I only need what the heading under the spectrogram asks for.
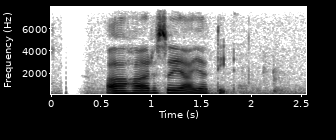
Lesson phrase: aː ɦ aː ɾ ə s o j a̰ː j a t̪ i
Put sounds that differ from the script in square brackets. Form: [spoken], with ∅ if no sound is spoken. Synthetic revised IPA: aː ɦ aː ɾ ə s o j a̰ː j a t̪ i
